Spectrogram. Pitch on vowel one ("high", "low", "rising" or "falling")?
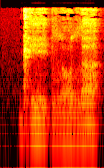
high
